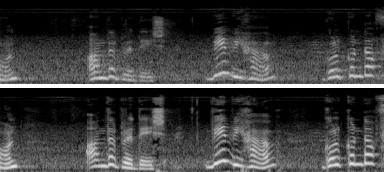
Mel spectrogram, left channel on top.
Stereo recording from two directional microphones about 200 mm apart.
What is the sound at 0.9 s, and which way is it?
A woman's voice, 55° right (ahead or behind).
